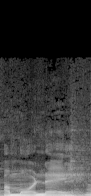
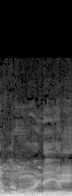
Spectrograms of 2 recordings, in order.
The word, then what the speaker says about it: Amornay: She goes by the name of Amornay. Did I say it correctly? – Yes, you did. – Know what I'm saying? Give Amornay a big round of applause for being here at 3 a.m.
